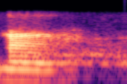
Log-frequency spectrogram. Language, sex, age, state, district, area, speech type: Kannada, male, 18-30, Karnataka, Chikkaballapur, rural, conversation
